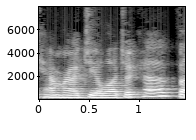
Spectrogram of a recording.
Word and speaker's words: Camera Geologica: I've been saying Camera Geologica, but other people have gone with other options.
